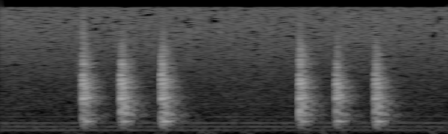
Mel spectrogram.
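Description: Knocking on a door: six sharp, loud raps in two evenly spaced groups of three, with a short pause between the groups, against a quiet background.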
